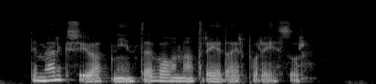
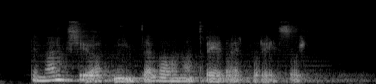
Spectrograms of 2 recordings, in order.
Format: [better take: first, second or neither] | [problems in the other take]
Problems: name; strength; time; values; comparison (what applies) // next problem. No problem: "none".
first | noise reduction (neural separator model SepFormer DNS4)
